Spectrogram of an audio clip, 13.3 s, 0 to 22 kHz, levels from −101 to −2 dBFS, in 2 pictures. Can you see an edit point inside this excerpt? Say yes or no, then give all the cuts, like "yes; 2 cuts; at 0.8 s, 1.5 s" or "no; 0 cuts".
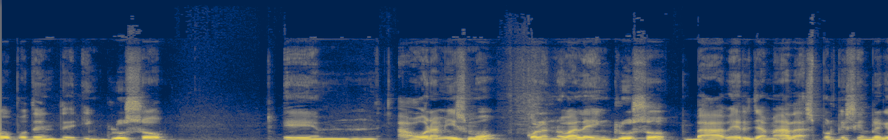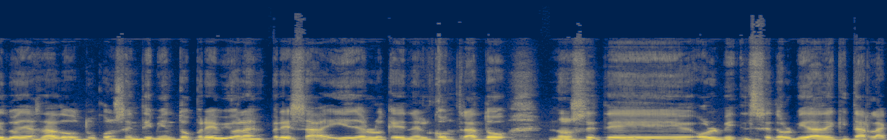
yes; 2 cuts; at 3.8 s, 9.5 s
